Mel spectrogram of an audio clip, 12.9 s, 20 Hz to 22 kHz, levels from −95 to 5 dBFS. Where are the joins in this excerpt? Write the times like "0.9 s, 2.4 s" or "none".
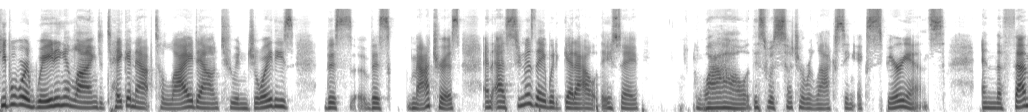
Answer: none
